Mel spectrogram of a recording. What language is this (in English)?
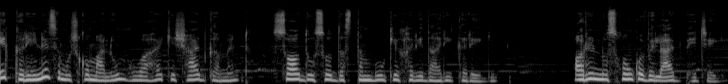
Urdu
